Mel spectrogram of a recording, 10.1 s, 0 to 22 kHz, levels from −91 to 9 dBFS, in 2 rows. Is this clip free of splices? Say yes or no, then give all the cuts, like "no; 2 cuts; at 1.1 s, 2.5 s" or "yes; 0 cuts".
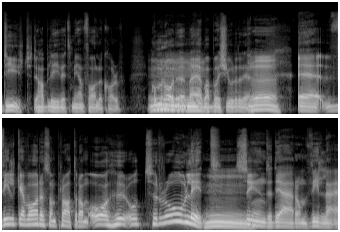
yes; 0 cuts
